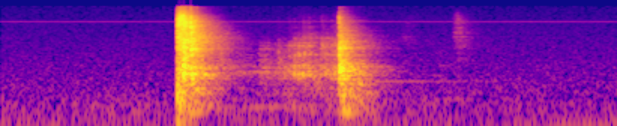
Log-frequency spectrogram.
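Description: Air gun shot with the pellet smacking into a homemade spinning steel-and-plywood target about a second in. A short rattle follows as the weighted axle turns the target plate, then a second sharp knock about a second later as the plate stops against its next stopper pin.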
